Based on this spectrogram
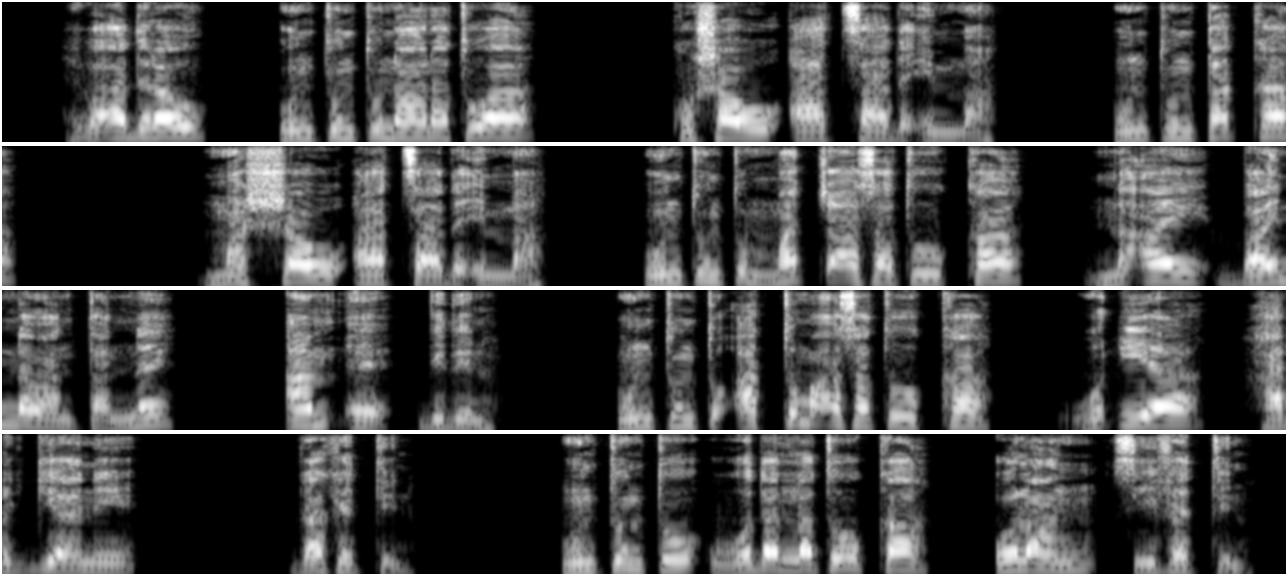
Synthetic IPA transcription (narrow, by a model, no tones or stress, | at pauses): hɛbɐːd̪ɪɾɐw | ʔʊnt̪ːʊnt̪ːʊnaːnɐt̪ʊwaː | kɔʃɐwʔaːt͡sːaːd̪ɛʔɪmːɐ | ʔʊnt̪ːʊnt̪ːɐkːɐ | mɐʃːɐwʔaːt͡sːaːd̪ɛɪmːɐ | ʔʊnt̪ːʊnt̪ːʊmɐt͡ʃʼːɐːs̬ɐt̪uːkːɐ | nɐʔɐjbɐjnːɐwɐnt̪ːɐnːɛ | ʔɐmʔɛɡɪd̪ɪnɔ | ʔʊnt̪ːʊnt̪ːʊʔɐt̪ːʊmɐːs̬ɐt̪ukːɐ | wɔɗɪjaː | hɐɾɡɪjaːn | ɡɐkɛt̪ːɪnɔ | ʔʊnt̪ːʊnt̪ːʊwɔd̪ɐlːɐt̪uːkːɐ | ɔlɐnsiːfɛt̪ːɪnɔ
